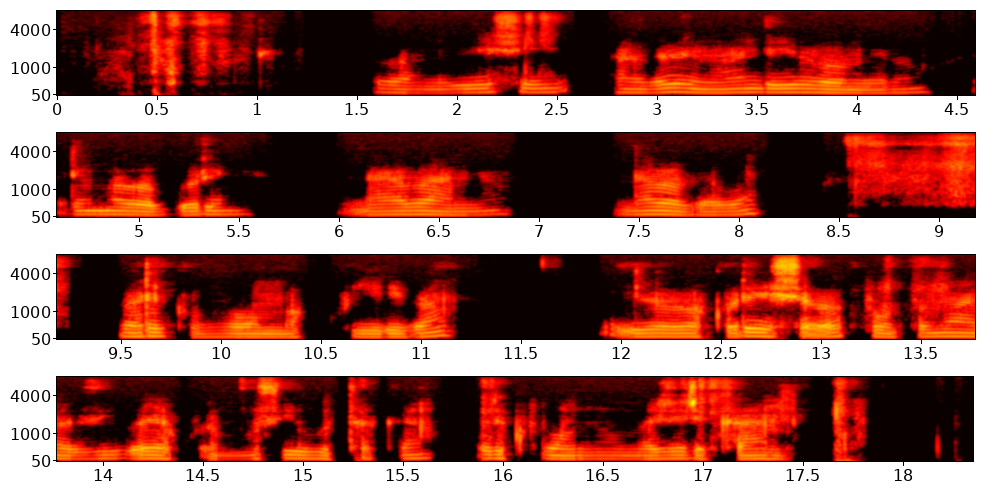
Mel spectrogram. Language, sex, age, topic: Kinyarwanda, male, 25-35, health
